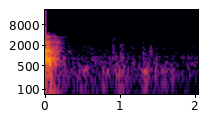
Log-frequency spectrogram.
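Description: The tail of a man's spoken word, its pitch falling, then a pause of near silence with a couple of faint ticks.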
